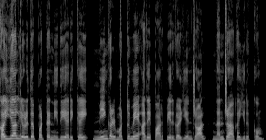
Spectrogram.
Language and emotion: Tamil, neutral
